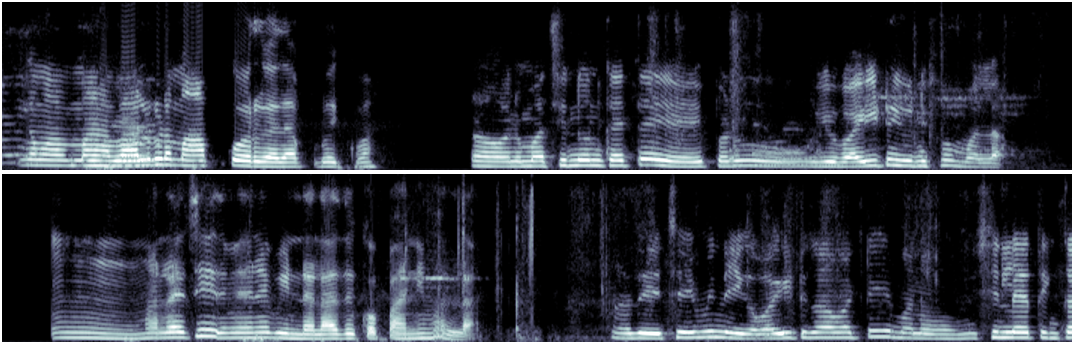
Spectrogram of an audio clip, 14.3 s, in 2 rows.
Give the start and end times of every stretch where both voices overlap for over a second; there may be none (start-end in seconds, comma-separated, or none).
none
